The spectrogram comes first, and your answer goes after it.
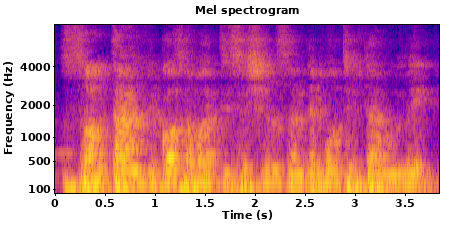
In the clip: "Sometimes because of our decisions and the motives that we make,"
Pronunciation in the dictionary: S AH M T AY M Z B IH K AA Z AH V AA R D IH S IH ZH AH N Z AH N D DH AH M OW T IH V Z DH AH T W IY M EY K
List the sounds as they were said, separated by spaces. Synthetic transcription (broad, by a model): S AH M T AY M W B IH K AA S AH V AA D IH S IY SH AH N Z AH N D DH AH M OW T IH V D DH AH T W IY M EY K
